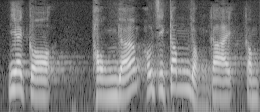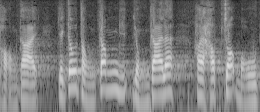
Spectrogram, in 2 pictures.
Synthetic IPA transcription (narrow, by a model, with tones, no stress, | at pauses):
niː˥jɐ˥t̚kɔː˧ | t̪ʰʊ˨˩ŋjœː˨˥ŋho˨˥wt͡sʰiː˧kɐ˥mjʊ˨˩ŋkaː˧jkɐ˧mpʰɔ̰ː˨˩ŋt̪aː˧jjɪ˨k̚t̪o˥wt̪ʰʊ˨˩ŋkɐ˥mjʊ˨˩ŋkaː˧jlɛː˥ | hɐ˨jhɐ˨p̚t͡sɔː˧k̚mo˨˩wk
